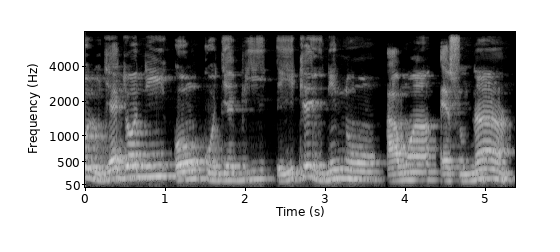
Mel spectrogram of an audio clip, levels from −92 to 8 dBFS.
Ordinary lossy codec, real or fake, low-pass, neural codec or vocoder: none; real; 7.2 kHz; none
